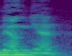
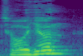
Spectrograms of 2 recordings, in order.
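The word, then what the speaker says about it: 著現: 일들이 다 더 적연 명현 적연 환하게 드러나는 거예 저현이라고 읽어야 되겠 저현 명현 이보다 더 환하게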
